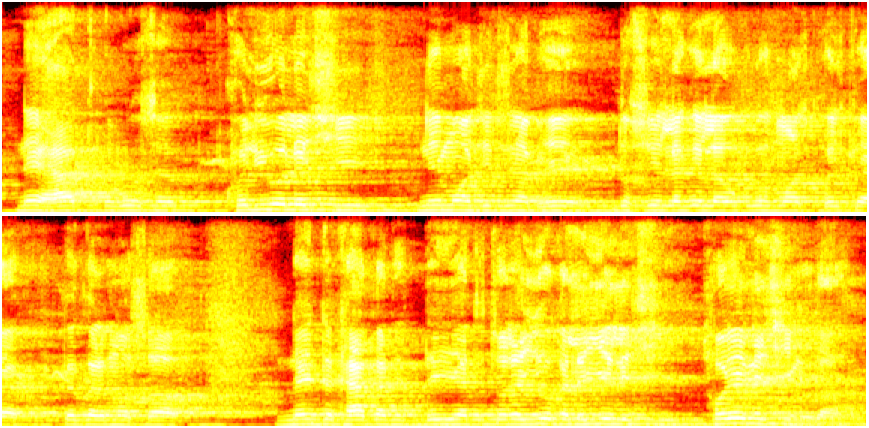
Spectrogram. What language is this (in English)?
Maithili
